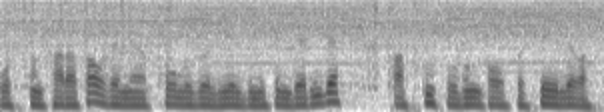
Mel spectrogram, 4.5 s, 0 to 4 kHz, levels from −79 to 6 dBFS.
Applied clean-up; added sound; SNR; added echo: none; Domestic sounds, home sounds; 10 dB; none.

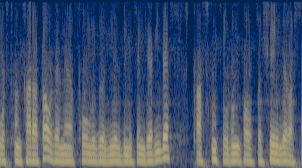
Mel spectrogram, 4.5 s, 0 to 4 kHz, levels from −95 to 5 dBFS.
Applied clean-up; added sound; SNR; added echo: neural separator model SepFormer DNS4.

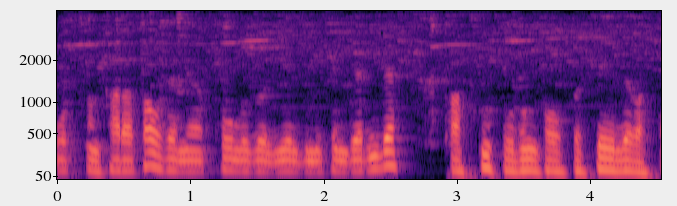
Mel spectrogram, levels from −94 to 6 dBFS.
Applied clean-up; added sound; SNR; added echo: classical method log-MMSE.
